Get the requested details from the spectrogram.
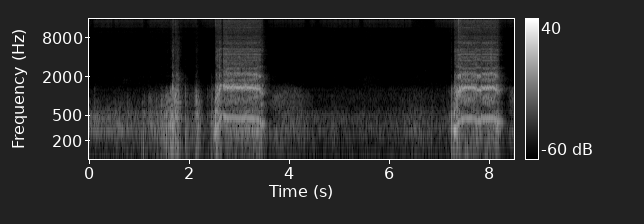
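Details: Tracheal stridor: two loud, harsh, steady-pitched whistling breaths about five seconds apart, with quieter breathing noise between them.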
